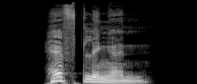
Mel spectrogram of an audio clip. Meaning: dative plural of Häftling
- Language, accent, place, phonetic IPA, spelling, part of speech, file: German, Germany, Berlin, [ˈhɛftlɪŋən], Häftlingen, noun, De-Häftlingen.ogg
